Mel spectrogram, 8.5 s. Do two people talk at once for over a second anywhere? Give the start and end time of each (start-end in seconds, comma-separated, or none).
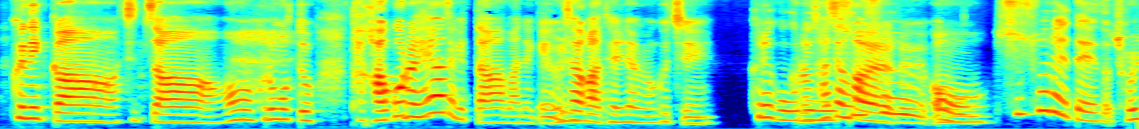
5.9-7.4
